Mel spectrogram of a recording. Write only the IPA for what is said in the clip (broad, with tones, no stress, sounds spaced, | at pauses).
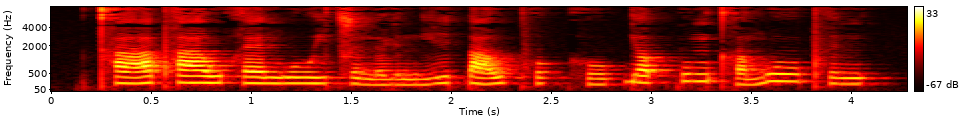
kʰ aː˨˥ pʰ aː˧ w h ɛː˨ ŋ w uː˨ j t͡s ɵ˨˩ n ɵ˨˩ ɥ ɪ˨˩ ŋ j iː˧ t̚ aː˨˥ w pʰ ʊ˨˥ k̚ h uː˨˥ k̚ j ɐ˥ p̚ kʷ ɐ˥ ŋ t̪ʰ ɐ˨˥ m w uː˥ pʰ ɪ˧ ŋ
